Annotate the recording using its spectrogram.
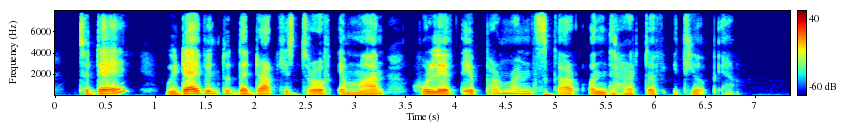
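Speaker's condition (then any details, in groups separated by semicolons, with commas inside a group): No condition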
